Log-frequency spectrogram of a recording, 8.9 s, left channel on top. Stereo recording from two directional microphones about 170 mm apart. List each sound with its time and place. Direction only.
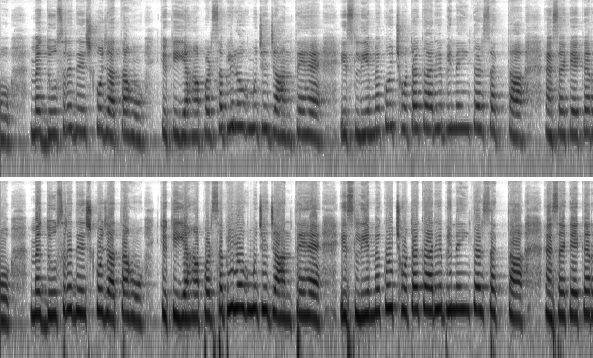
0.0 s a woman's voice: 40° right (ahead or behind)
